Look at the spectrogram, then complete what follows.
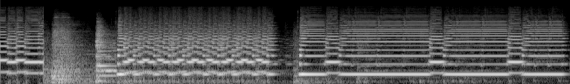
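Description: Truck-mounted musical pressure horns played from a push-button panel, sounding a tune of bright steady notes. After a brief hiss comes a quick run of alternating notes, then a short break and one long held note with brief dips, cut off near the end.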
